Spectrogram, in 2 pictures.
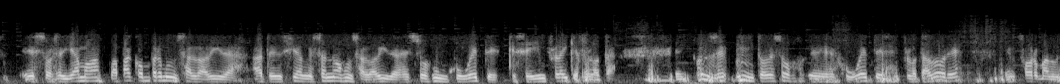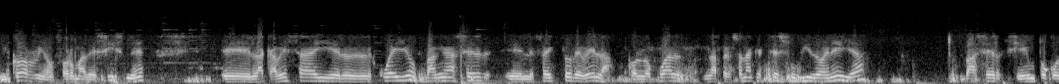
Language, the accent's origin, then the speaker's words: Spanish; Canary Islands, Spain; nosotros somos isleños, somos canarios, el mar y nosotros formamos una parte completa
